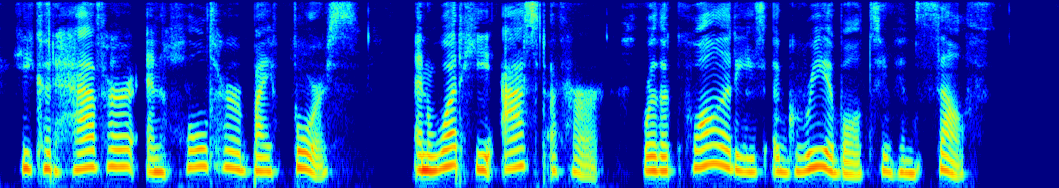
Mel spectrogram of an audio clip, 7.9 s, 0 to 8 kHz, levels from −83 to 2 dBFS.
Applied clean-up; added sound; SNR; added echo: neural mask model Resemble Enhance denoiser.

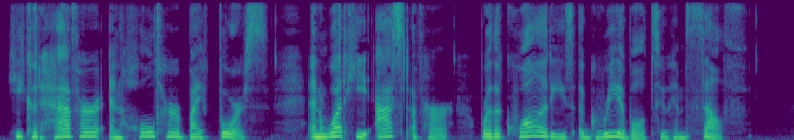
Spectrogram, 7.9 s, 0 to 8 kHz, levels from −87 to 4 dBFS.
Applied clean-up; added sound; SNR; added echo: none; none; none; none.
